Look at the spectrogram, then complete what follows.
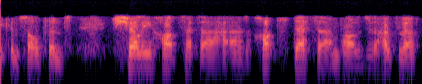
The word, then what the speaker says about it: Hostetter: me I can hear how do you pronounce your name Hofstadter oh I wasn't I wasn't like my was pretty close not too bad it was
